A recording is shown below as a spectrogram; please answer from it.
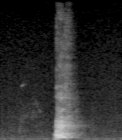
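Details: A Siberian Husky being teased with treats lets out one sharp, short bark, loud and sudden, then fading quickly into a quiet room.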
